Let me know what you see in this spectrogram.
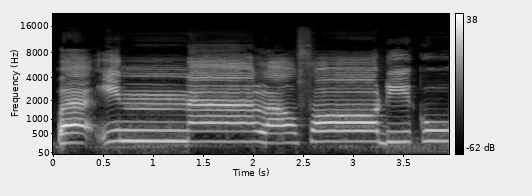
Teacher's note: Wa inna la sadiquna. La tipis, sodanya yang tebal.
